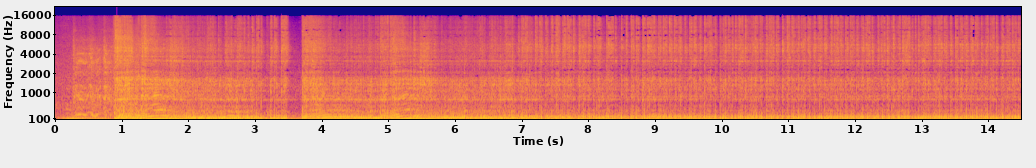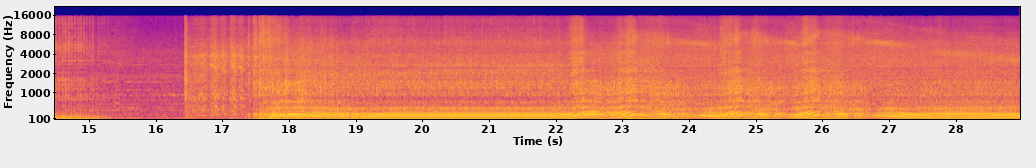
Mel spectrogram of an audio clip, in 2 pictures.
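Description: A GTA Spano supercar's engine starts about a second in, blips once and settles into a steady idle, fading out around fifteen seconds. After a short gap a Jaguar XJ220's twin-turbo V6 starts and is revved several times in quick succession, then holds a higher idle near the end.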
